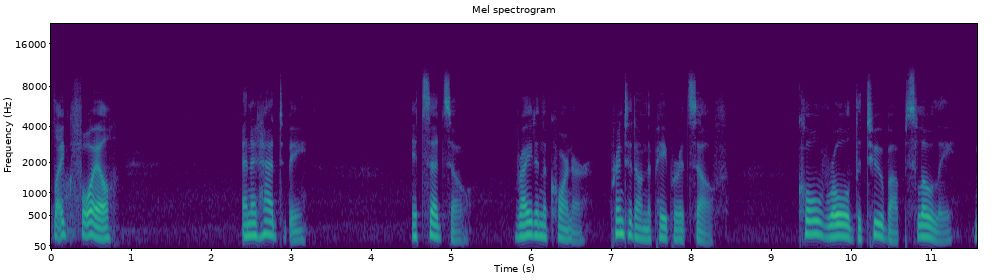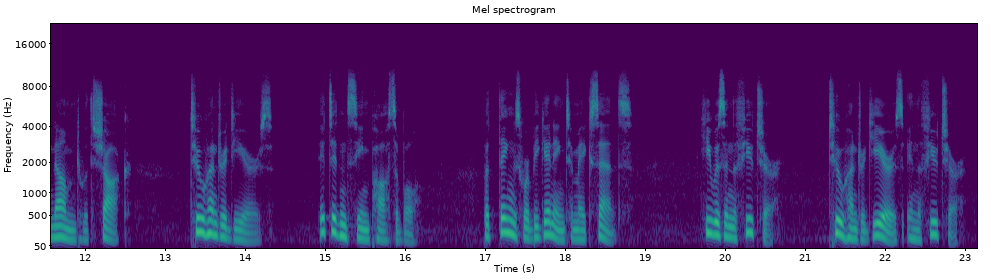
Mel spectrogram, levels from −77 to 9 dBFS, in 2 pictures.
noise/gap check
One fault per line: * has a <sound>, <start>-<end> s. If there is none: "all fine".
all fine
